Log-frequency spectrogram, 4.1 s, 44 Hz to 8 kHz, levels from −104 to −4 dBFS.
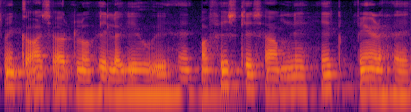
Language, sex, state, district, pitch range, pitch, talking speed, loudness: Hindi, male, Maharashtra, Nagpur, 105-120 Hz, 110 Hz, 145 wpm, -39 LUFS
